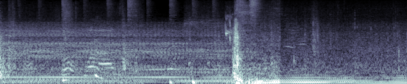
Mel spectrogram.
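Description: A car engine pulling away and gathering revs, taking over about two and a half seconds in, just after a sharp knock; before it, the last notes of the song ring on.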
